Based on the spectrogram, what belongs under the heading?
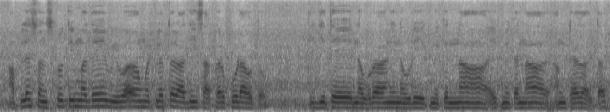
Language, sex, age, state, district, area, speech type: Marathi, male, 30-45, Maharashtra, Yavatmal, urban, spontaneous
